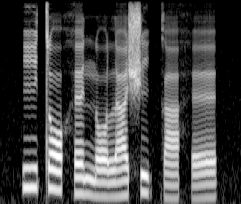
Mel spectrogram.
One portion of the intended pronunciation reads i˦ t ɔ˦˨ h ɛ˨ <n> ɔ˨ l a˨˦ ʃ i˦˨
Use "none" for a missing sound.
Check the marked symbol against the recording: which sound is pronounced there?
n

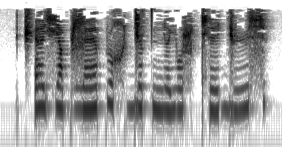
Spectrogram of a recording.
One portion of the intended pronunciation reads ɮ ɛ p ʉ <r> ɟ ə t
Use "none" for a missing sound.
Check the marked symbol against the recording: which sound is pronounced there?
χ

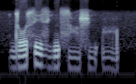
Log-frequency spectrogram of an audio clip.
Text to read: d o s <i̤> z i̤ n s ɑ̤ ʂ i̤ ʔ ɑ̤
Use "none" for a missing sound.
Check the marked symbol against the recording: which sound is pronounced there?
i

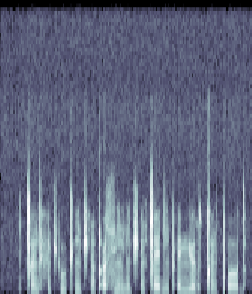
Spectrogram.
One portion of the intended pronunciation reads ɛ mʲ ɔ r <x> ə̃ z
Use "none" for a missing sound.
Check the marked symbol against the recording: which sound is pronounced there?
ǃ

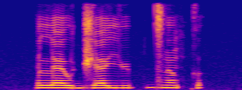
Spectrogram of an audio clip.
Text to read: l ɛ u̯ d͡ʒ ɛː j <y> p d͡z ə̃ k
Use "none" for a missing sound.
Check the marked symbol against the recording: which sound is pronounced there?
y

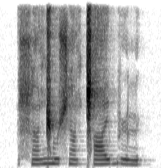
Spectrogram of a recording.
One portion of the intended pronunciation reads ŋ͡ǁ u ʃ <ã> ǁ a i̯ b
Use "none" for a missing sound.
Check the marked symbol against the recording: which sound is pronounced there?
ã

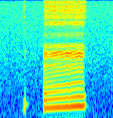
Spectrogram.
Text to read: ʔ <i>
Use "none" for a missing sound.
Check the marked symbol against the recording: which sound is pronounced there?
ĩ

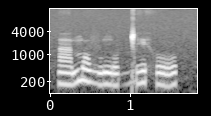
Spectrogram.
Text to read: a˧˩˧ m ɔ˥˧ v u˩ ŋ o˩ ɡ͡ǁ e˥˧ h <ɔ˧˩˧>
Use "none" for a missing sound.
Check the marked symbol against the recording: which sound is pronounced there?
o˧˩˧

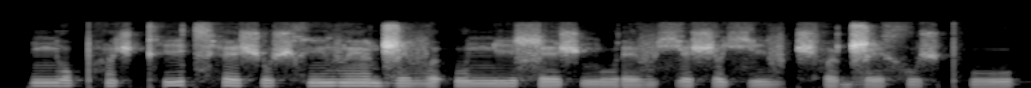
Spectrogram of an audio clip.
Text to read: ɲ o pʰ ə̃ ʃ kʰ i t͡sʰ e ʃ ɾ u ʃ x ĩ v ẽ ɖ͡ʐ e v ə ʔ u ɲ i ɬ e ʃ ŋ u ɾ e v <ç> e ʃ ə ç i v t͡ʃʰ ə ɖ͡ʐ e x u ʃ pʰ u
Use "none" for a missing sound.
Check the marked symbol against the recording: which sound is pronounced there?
ç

